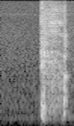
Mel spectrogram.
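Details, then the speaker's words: Hoarse adult who has been under the weather lately: a single cough, a sharp burst with a brief second push, in a quiet room. "guys if i sound a little hoarse i have been under the weather lately"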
